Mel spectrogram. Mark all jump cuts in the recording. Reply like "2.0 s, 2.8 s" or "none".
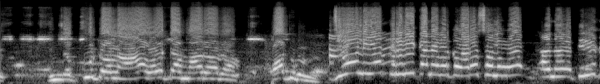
3.3 s

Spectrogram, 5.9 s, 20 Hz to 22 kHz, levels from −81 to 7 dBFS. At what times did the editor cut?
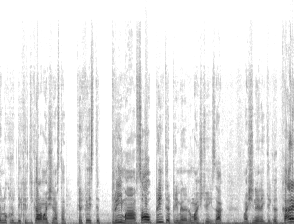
1.3 s

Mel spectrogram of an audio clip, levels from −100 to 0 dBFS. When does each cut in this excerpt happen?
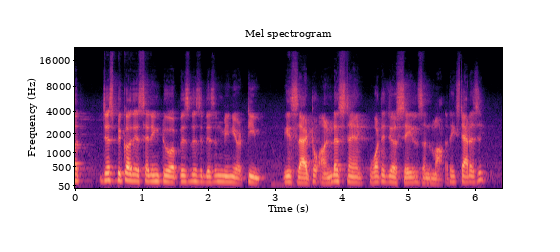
2.9 s

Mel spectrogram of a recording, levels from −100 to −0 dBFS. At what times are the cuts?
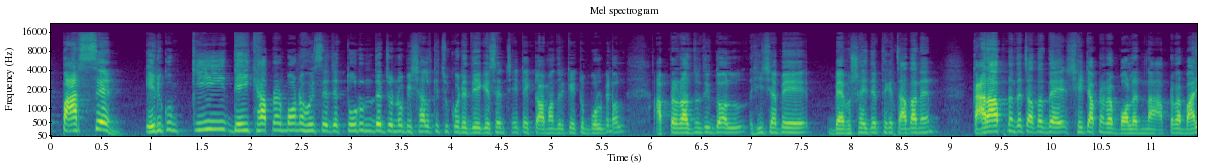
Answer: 5.6 s

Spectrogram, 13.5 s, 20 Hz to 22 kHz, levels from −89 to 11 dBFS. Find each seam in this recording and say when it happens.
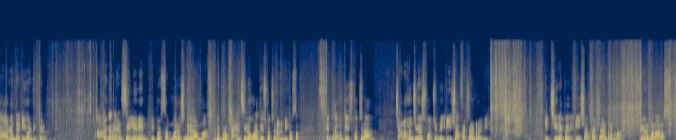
2.3 s

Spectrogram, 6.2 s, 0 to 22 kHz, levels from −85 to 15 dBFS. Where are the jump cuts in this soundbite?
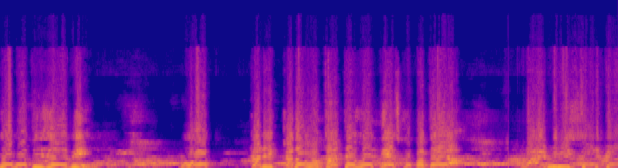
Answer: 5.1 s

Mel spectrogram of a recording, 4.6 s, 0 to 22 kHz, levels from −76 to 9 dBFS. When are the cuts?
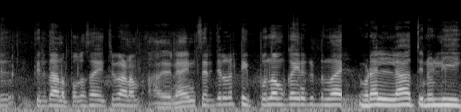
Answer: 3.5 s

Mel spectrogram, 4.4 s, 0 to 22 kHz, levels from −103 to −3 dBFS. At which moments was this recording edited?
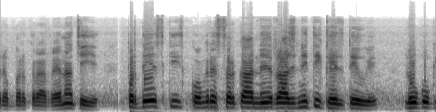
1.2 s

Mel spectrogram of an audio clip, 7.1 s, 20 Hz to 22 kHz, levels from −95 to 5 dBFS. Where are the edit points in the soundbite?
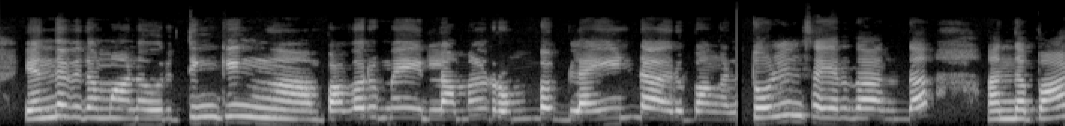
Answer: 4.9 s

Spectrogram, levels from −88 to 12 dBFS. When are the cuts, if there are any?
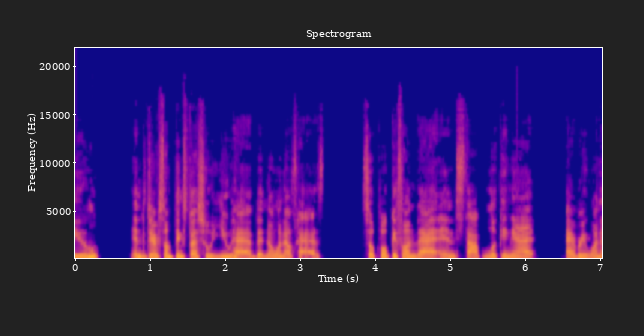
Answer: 0.9 s

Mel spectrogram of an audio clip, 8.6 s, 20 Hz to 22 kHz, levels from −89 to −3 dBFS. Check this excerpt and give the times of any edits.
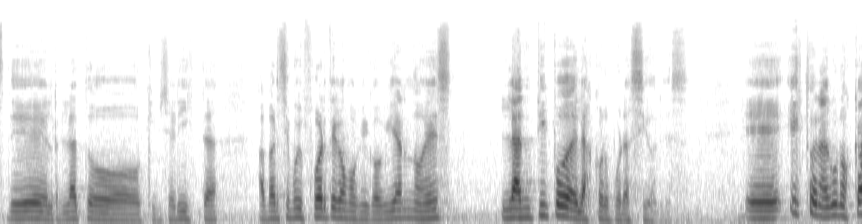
1.2 s

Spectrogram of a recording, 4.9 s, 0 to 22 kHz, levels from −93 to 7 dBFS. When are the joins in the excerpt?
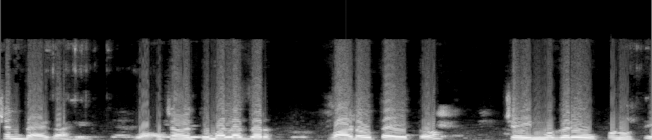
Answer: none

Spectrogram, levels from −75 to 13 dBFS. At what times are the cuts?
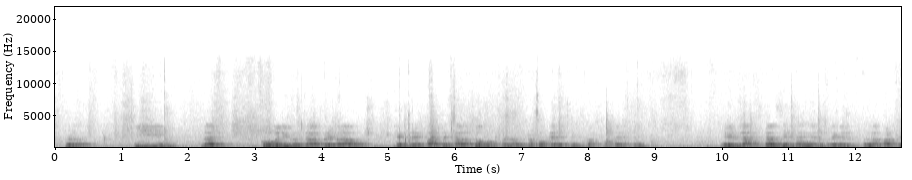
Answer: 8.0 s

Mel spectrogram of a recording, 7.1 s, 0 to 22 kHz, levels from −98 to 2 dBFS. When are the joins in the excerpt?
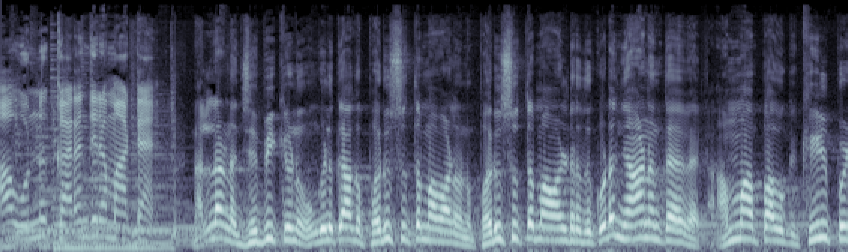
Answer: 1.5 s, 6.0 s

